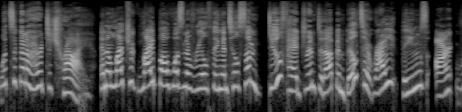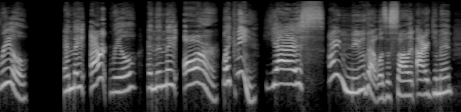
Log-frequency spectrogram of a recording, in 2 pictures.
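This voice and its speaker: A woman's voice: very high-pitched, lively intonation, normal speed, a bit bright, no echo, clean studio sound. A woman voicing a bubbly, naive, stubbornly hopeful fake houseplant in a video game, chatty and dramatic in her delivery. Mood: indignant, hopeful. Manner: perky, dramatic, emphatic, chatty. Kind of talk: animated video game character acting.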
